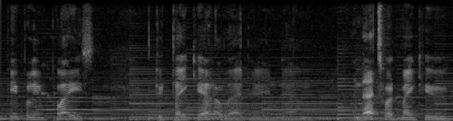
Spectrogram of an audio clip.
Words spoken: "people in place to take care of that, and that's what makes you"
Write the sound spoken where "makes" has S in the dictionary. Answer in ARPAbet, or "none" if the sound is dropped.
none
